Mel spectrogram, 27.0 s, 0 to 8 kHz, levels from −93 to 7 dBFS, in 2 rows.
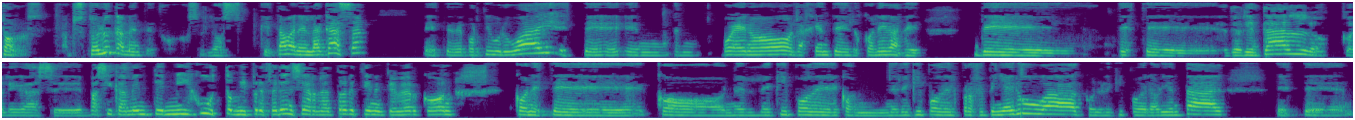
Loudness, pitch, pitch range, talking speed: -19 LUFS, 180 Hz, 160-210 Hz, 130 wpm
